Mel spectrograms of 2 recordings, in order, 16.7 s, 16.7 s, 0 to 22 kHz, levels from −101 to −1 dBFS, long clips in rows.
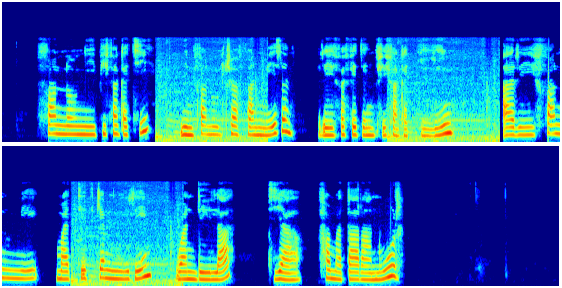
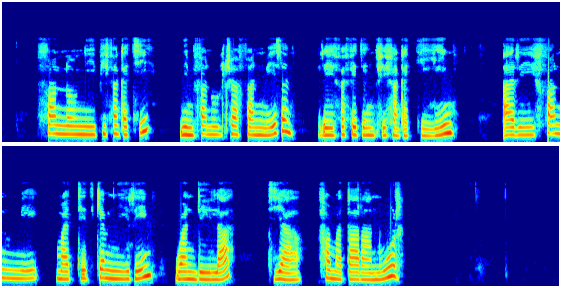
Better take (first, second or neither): second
